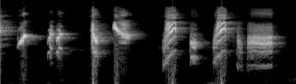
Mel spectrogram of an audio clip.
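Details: Long-tailed shrike delivering lively mimicry-rich song: loud squawky upslurred notes in quick succession, ending on a drawn-out buzzy note.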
